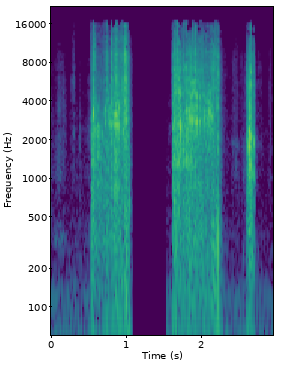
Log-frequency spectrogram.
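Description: Shuffling of a deck of B-back Stinger playing cards made by the U.S. Playing Card Company: three separate bursts of crisp riffling, two longer and a final short one, fairly quiet with silent gaps between.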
